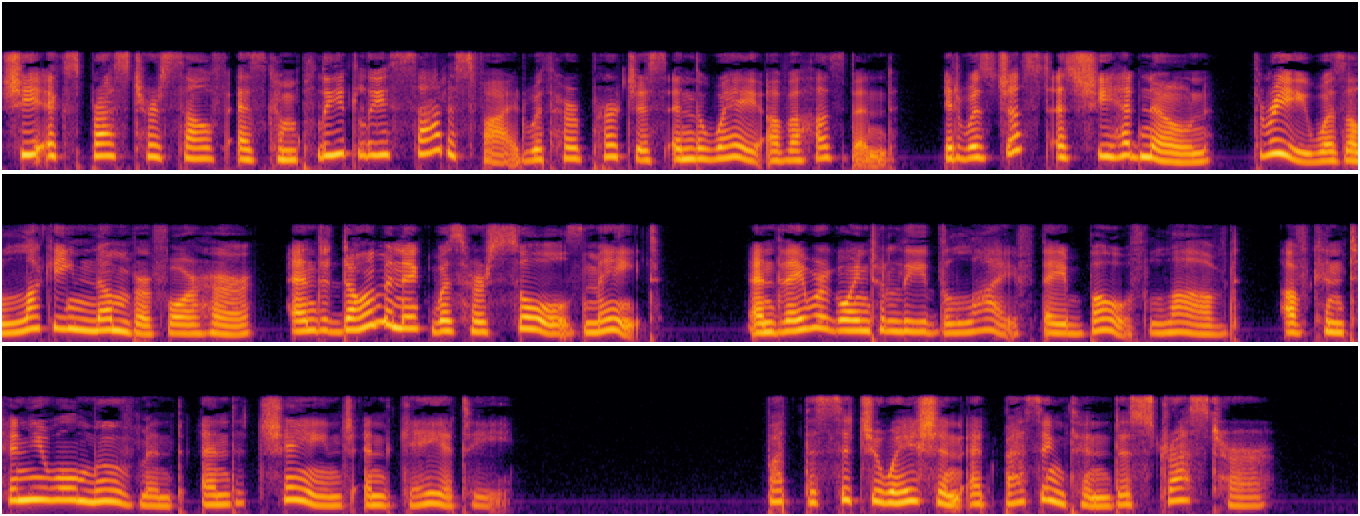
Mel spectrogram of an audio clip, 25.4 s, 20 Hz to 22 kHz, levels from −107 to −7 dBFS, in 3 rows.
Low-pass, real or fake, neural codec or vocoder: 7.2 kHz; real; none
